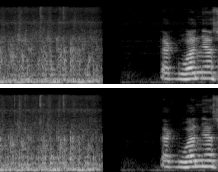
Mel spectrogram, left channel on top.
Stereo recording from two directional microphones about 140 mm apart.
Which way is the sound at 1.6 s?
25° left (ahead or behind).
